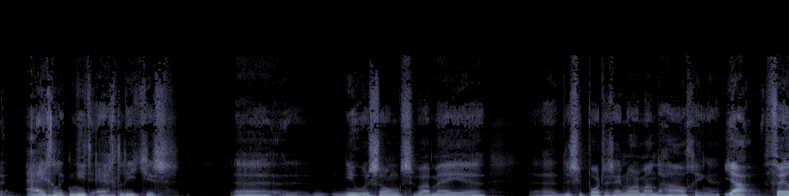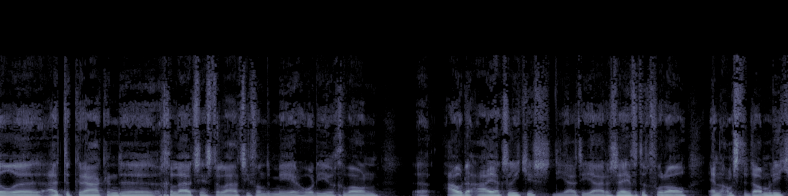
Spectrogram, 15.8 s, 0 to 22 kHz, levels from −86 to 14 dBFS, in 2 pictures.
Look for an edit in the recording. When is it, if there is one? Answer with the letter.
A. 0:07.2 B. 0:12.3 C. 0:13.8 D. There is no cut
A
